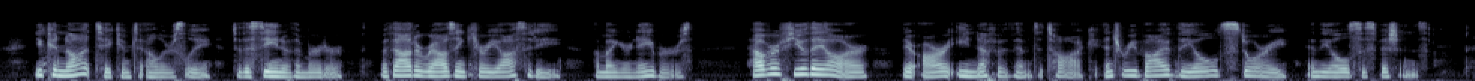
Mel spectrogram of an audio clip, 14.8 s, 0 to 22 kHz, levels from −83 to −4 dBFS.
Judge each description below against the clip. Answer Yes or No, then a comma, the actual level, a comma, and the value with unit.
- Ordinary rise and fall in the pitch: Yes, average, 3.5 semitones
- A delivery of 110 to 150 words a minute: No, average, 165 wpm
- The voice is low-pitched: No, medium, 185 Hz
